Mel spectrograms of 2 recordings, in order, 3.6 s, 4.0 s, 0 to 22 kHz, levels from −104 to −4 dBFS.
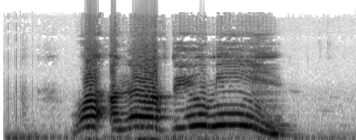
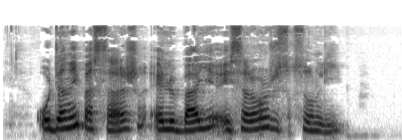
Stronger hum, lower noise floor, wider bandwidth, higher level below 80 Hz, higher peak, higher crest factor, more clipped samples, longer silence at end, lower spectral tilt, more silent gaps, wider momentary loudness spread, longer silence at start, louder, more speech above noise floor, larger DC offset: neither; second, -44 dBFS vs -65 dBFS; first, 15.5 kHz vs 11.5 kHz; first, -38 dBFS vs -60 dBFS; about the same, 0 dBFS vs 0 dBFS; second, 10 dB vs 16 dB; first, 1% vs under 0.1%; about the same, 0.7 s vs 0.65 s; about the same, -5.5 dB/octave vs -4.5 dB/octave; neither; about the same, 9 LU vs 11 LU; second, 0.15 s vs 0.4 s; first, -8 LUFS vs -15 LUFS; second, 37 dB vs 51 dB; neither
